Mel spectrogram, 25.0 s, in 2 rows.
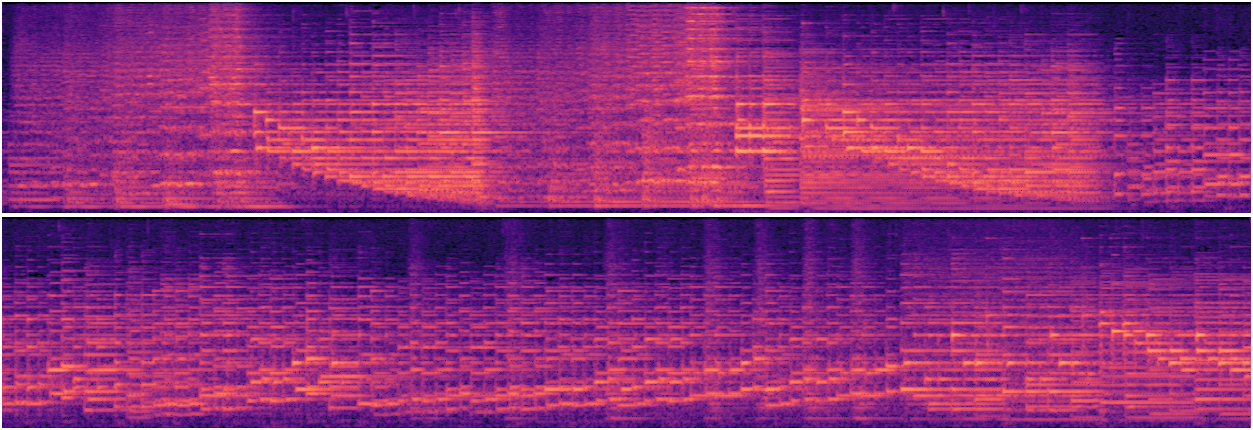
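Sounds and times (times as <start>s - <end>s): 
piano and orchestra concerto movement: 0.0s - 24.9s.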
